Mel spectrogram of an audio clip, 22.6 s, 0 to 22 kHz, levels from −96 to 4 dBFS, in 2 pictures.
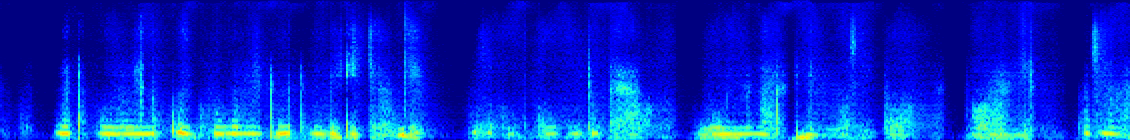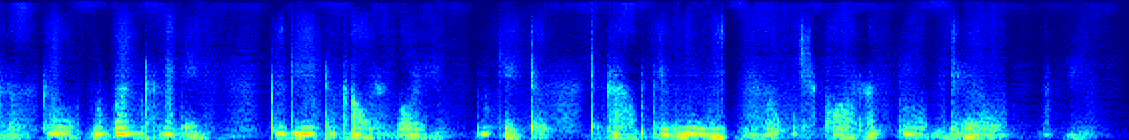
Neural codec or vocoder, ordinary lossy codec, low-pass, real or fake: codec, 44.1 kHz, 0.9 kbps, DAC; none; none; fake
